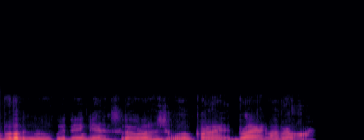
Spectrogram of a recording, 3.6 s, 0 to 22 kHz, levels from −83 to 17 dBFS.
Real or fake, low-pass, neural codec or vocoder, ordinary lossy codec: fake; 7.2 kHz; codec, 24 kHz, 1.5 kbps, HILCodec; none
